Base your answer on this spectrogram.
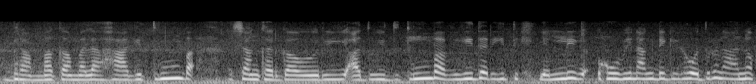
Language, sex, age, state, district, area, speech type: Kannada, female, 18-30, Karnataka, Dakshina Kannada, urban, spontaneous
